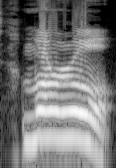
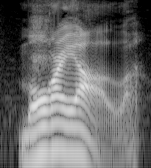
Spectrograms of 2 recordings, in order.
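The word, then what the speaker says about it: Montreal: They just don't pronounce the T. It's Morial. Anyway, that's what I was saying. – Morial.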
